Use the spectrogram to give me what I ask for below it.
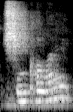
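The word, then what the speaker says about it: chine-collé: And this has a technique called Xin Collet. Anybody touch down on that? We're gluing Xin, meaning Chinese, pronounced in French, Collet, meaning to glue, all these petals, there's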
